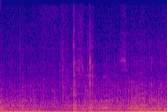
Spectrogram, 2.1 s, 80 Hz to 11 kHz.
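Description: Cummins 4BT four-cylinder turbo-diesel engine in a Jeep truck running at low speed, a deep steady rumble that swells slightly near the end.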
